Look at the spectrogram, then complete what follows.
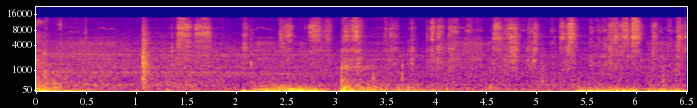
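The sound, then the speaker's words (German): Someone writes an answer to a quiz question on paper: scratchy pen strokes in quick irregular bursts with a couple of sharper taps, continuing steadily for several seconds with no one speaking. “Was hast du aufgeschrieben, mein Lieber?”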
